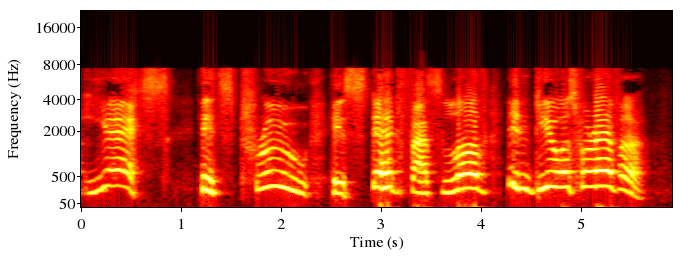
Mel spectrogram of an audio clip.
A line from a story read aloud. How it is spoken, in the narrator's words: they all shouted out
